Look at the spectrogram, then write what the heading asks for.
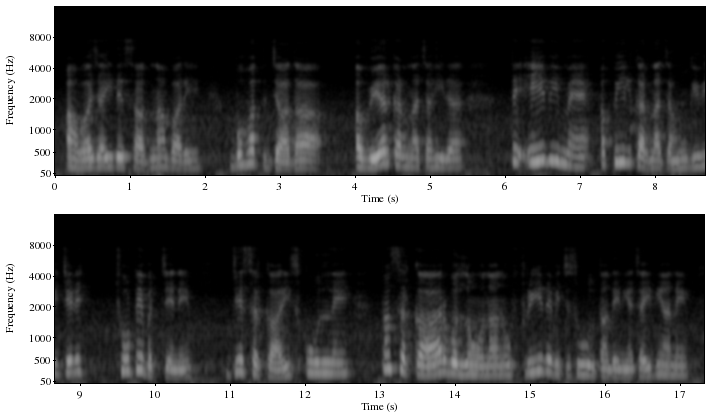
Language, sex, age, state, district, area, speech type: Punjabi, female, 45-60, Punjab, Mohali, urban, spontaneous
